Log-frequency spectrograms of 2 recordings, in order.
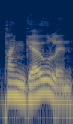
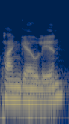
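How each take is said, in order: First: The word ends in a short '-lin' sound. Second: The word ends in an extra '-lian' sound. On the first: The speaker calls it right. "It's pangolin" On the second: The speaker calls it wrong. "not pangolian"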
